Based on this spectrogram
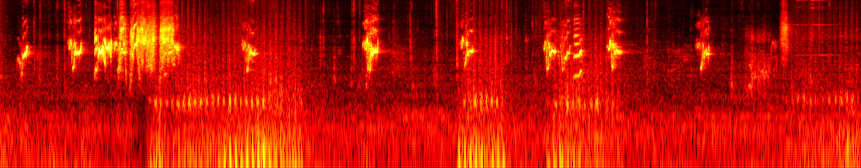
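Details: Morning aviary with chirping budgies: frequent short downward chirps, roughly three a second at times, plus a loud buzzy chatter burst and some low rustling or wing sounds.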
